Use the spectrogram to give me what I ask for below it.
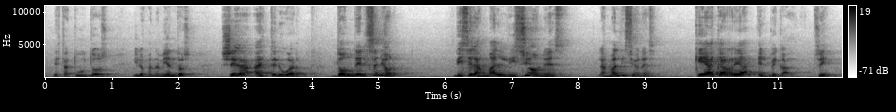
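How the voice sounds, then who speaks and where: A pastor with a Rioplatense Spanish accent teaching a Bible study in a conversational way, often checking in with his listeners. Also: high-pitched. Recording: echoey hall, faint ambient noise.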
